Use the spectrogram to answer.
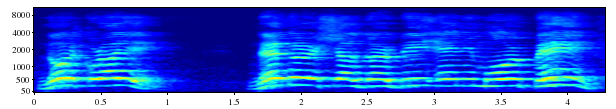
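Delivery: measured, weighty reading of the verse; preacher reciting slowly with emphasis; slow emphatic scripture. Acted. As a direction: lean into each word of the promise. Reads scripture slowly, louder.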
